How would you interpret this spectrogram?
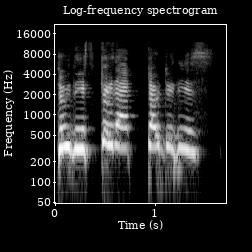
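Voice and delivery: loud, high, mock barked commands; acted drill-style shouting; bad cop orders. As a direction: rattle off orders as the bossy coach. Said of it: "I was bad cop".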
